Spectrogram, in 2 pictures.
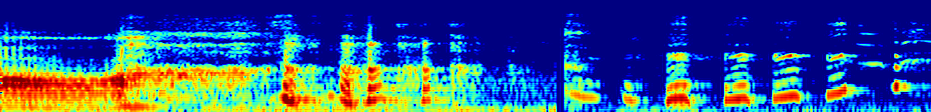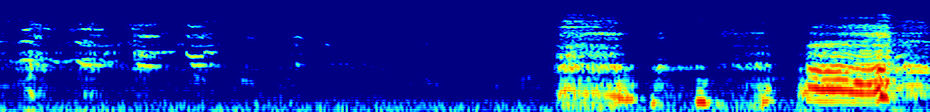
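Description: A person laughing hard in runs of short rising-and-falling notes, starting with a loud outburst and breaking off briefly before a second run near the end.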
